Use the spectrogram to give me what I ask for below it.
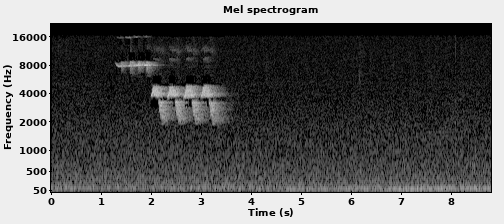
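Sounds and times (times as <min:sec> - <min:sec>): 
faint background hiss: 0:00.0 - 0:08.7
Ryukyu robin singing: 0:01.3 - 0:03.6.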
